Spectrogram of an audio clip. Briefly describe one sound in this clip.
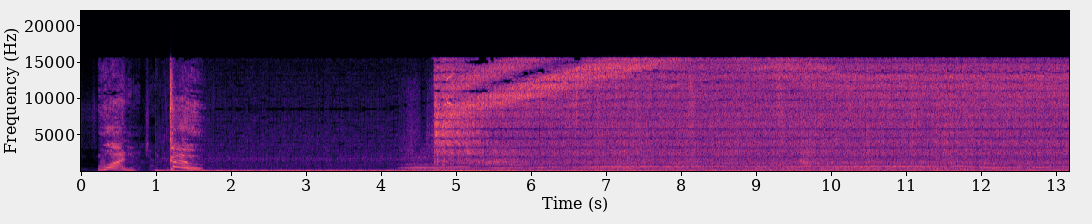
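A motorbike engine idles and then revs up loudly.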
